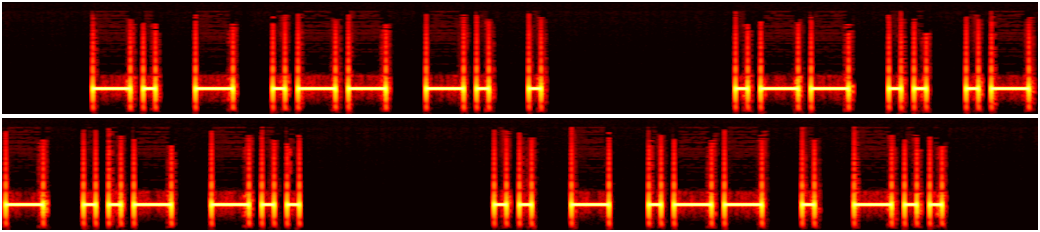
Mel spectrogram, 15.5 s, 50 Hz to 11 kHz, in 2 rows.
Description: Morse code, heard as a keyed tone, about 13 wpm, 800 Hz. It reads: NTWNE WIWUD ITWED
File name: LEZIONI / 3 MWRO / 3 MW 12wpm 1633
